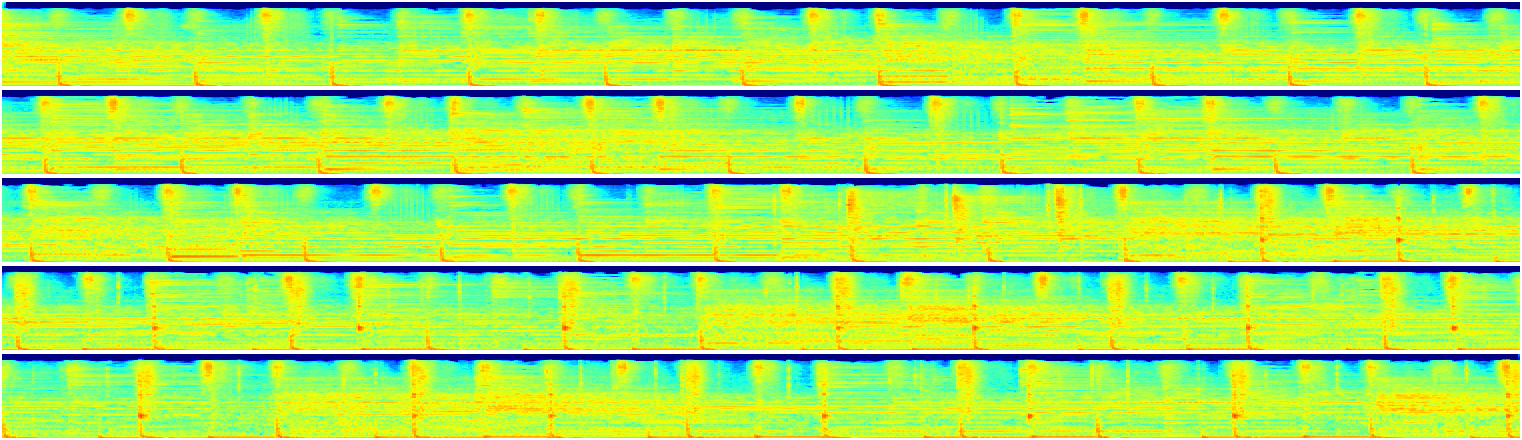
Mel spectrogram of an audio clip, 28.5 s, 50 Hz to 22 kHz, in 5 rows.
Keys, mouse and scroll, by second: 3.1 alt+scroll down 1, 3.8-4.4 alt+scroll down 1, 5.8 space, 7.1-8.1 typing, 9.5 space, 10.3 t, 12.9 BackSpace, 13.2 Return, 16.1 ctrl+l, 16.5 ctrl+shift+], 16.7 space, 16.8 scroll up 1, 17.4 alt+scroll up 1, 18.4 space, 19.2 t, 20.7 shift+End, 21.3 ctrl+x, 24.0 t, 24.5 ctrl+a, 25.1 ctrl+v.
